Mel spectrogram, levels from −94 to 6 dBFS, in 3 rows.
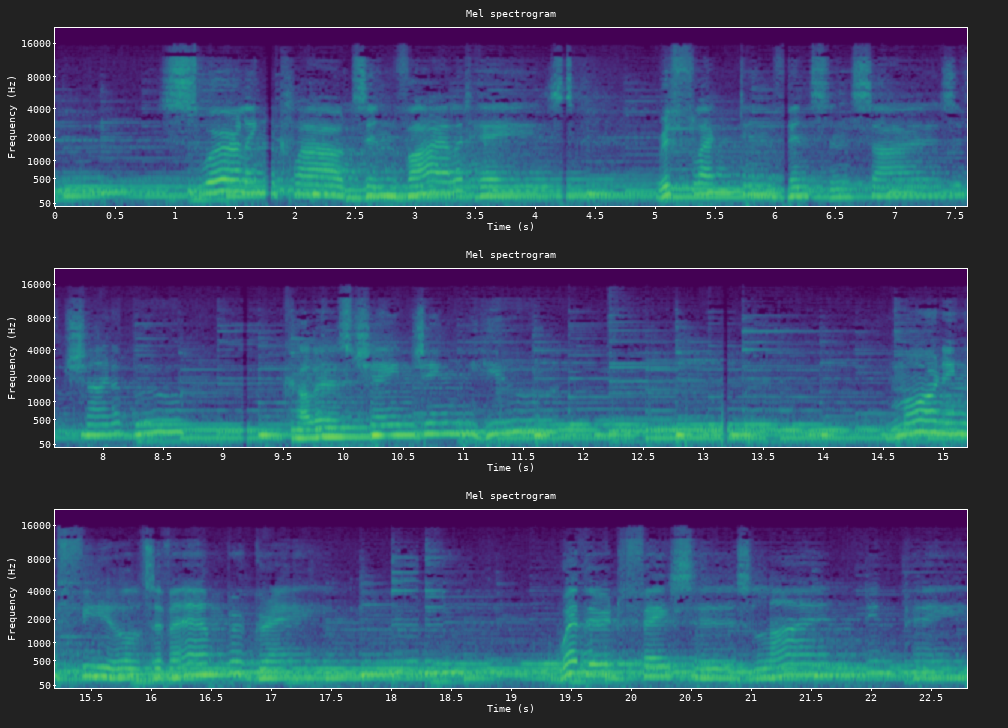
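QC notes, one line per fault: Throughout: clock drift between sender and receiver. The sending side runs roughly 3 percent slow against the receiver, so the receive buffer keeps drifting toward empty and has to be topped up by stretching the audio. The result is a faint, recurring unevenness in timing across the whole clip rather than any single obvious event, with small hiccups arriving at irregular intervals.
0.21 to 13.21 s: scattered short gaps. Around thirty small holes appear across this span, the longest about 50 ms, with roughly 400 ms patched in total, or about 3 percent of the stretch. Each hole was filled by carrying the preceding sound forward, so nothing drops to silence; instead there are brief smears and ticks where the concealed material joins back onto real audio.
0.73 to 22.71 s: repeated timing corrections. The receiver repeatedly inserts short extensions, running at about 99 percent speed and adding roughly 150 ms over the span, to compensate for the slow sender. 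All edits push in the same direction but are unevenly spaced.
15.01 to 22.43 s: scattered short gaps. A second cluster of about twenty holes, none beyond about 15 ms, adds up to roughly 200 ms filled, again about 3 percent of the span. Because the holes are so brief, the continuation of the previous sound covers them, leaving mostly brief ticks and momentary blurring rather than audible dropouts.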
